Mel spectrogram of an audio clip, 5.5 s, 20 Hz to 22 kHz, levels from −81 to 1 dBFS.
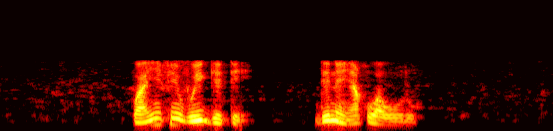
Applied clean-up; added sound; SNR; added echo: none; none; none; none.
